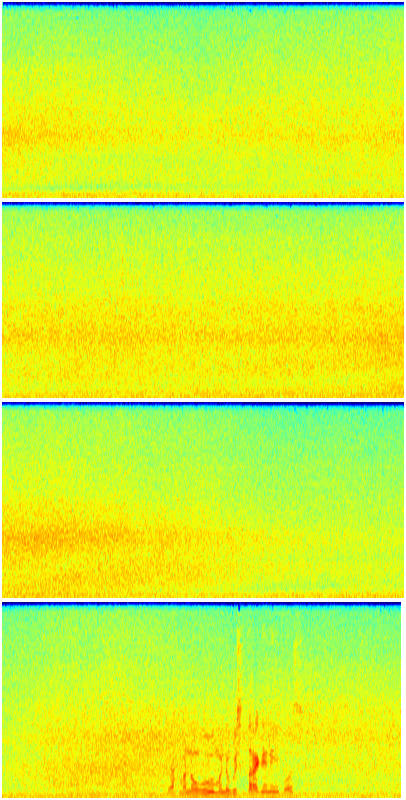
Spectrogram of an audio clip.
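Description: Heavy ocean surf breaks on the shore and rushes up the beach.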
